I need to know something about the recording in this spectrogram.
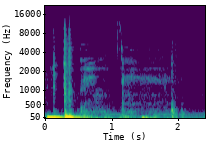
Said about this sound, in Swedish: Men vi får väl wiki-klicka då. Eh, det är väl bara till att klicka på, wiki-klicka på Pernilla Wahlgren.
